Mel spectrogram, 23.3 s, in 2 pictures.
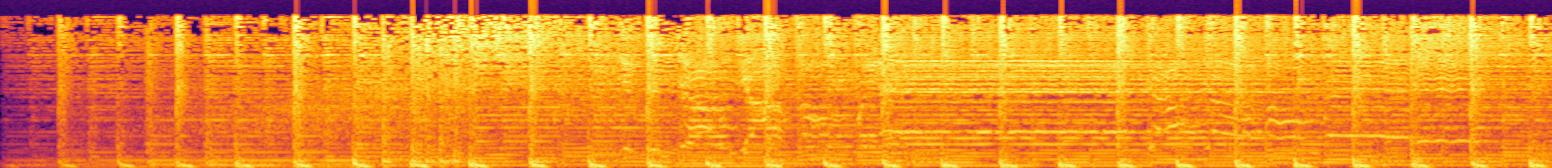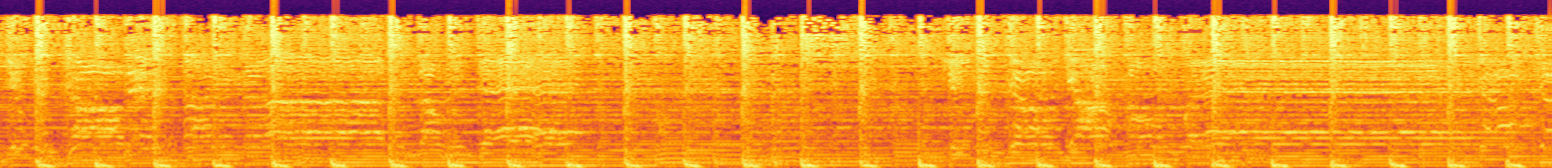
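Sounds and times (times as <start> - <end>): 
drum loop in F: 0.5 - 23.2.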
